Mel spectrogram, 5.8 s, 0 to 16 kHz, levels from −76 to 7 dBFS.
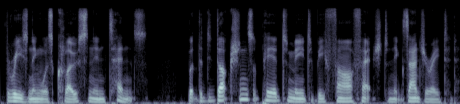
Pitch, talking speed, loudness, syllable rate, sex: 110 Hz, 190 wpm, -20 LUFS, 6.3 syllables/s, male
